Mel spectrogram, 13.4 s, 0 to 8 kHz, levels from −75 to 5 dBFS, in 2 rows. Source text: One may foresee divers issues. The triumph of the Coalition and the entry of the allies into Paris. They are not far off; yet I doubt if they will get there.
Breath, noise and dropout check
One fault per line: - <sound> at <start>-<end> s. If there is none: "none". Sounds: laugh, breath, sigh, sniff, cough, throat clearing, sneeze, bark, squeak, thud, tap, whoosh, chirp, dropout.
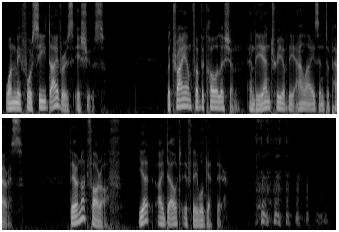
- laugh at 11.7-13.2 s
